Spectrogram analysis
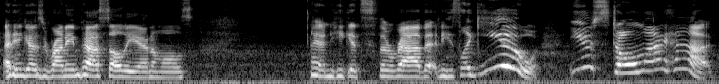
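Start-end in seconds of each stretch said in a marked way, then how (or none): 4.8-7.1 high, hammed-up storybook outrage; outraged accusation. Bear confronting the rabbit who stole its hat, outraged. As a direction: accuse the thief in a high cry.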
